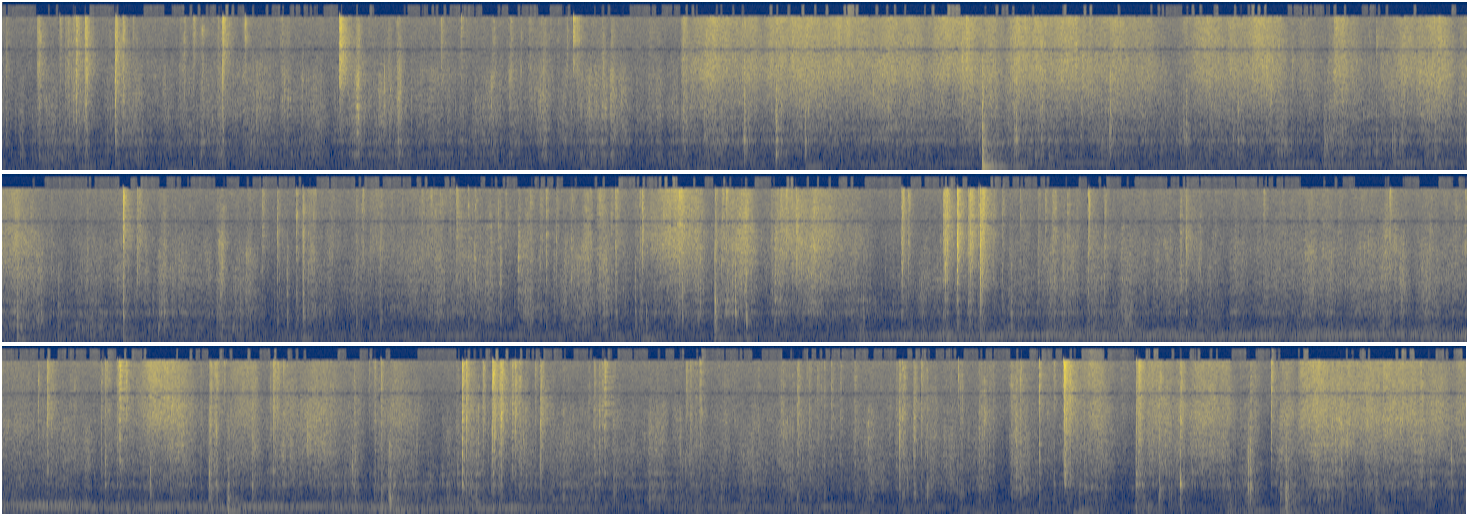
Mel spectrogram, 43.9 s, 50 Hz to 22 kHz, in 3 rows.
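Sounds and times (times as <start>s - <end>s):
wet squishing lather by hand: 0.3s - 43.9s
thump: 9.8s - 10.3s.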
